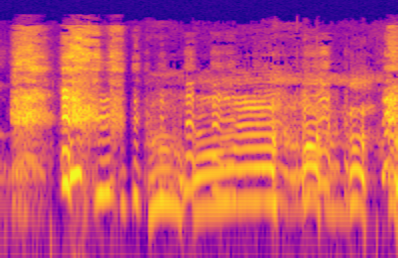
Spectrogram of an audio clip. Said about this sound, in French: Oh merde, merde, merde, je me suis encore trompé, putain Ça c'est le cri de désespoir de David et Laura Hallyday qui ne toucheront rien comme d'hab.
